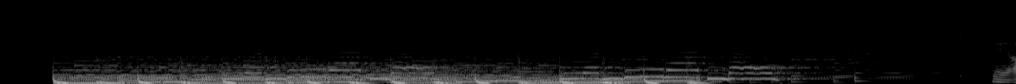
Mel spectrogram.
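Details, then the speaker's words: Simulated hearing after 15 to 19 years of continuous 100 dB noise exposure: muffled, dull music with the treble cut away, demonstrating noise-induced hearing loss. "아까보다 확실히 청력 손상이 이제 점점점 더 느껴지시죠?"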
